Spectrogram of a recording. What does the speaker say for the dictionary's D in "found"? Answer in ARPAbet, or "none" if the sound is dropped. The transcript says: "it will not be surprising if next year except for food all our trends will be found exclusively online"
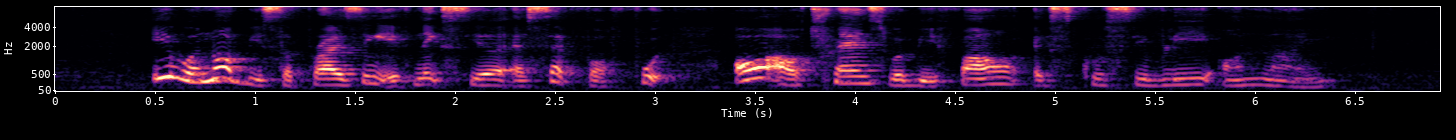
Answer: D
